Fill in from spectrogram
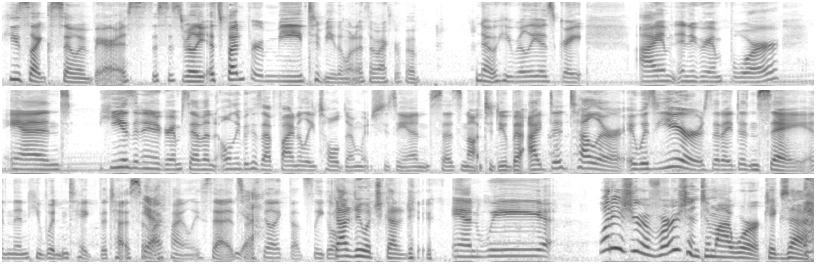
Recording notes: Today's show was recorded Live outside of Fabled Bookshop and Cafe in Waco, TX, so you'll be able to hear the cars, the train, and the city in the background. Wrapping up with questions from the audience at the end!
